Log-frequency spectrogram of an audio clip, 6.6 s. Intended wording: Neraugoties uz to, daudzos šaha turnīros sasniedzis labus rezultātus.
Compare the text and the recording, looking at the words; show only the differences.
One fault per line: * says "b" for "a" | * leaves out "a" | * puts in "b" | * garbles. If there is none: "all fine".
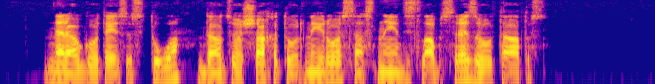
all fine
